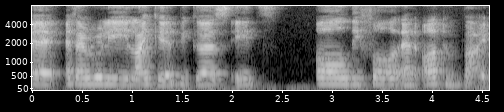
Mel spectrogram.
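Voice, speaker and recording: Using a non-native accent, a woman speaks at a fairly slow pace with a fairly high pitch. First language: not English. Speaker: book vlogger. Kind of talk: casual vlog talk. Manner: halting.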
